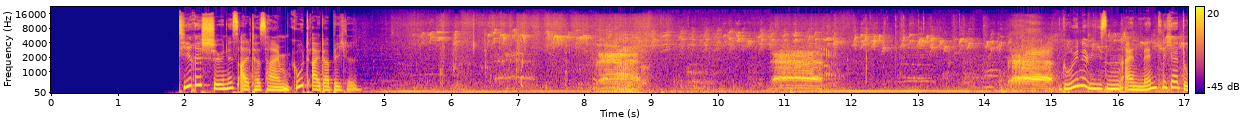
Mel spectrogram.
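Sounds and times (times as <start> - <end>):
speech: 2.0 - 4.8, 15.2 - 17.0
sheep bleating at the Gut Eiderbichl animal sanctuary near Deggendorf: 6.6 - 7.4, 8.1 - 9.0, 10.8 - 11.9, 12.7 - 13.3, 13.9 - 15.2.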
